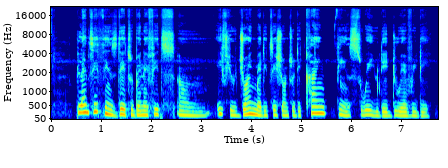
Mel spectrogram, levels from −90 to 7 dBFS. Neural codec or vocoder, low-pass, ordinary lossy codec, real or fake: none; none; none; real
